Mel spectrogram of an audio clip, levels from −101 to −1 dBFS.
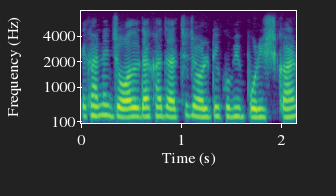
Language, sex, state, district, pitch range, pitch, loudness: Bengali, female, West Bengal, Kolkata, 220-240 Hz, 230 Hz, -17 LUFS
